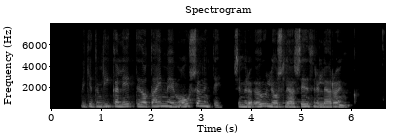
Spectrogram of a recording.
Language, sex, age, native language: Icelandic, female, 70-79, Icelandic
